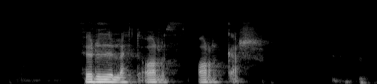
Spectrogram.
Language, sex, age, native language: Icelandic, male, 20-29, Icelandic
